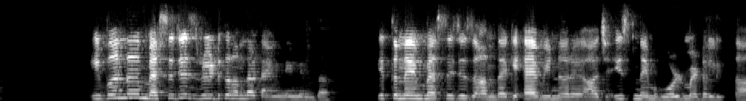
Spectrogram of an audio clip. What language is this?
Punjabi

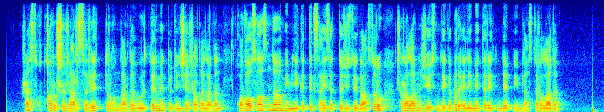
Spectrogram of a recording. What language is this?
Kazakh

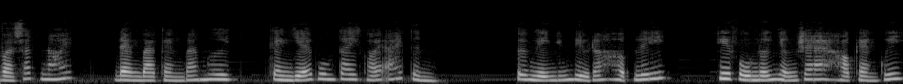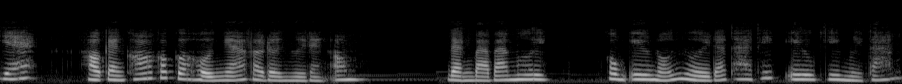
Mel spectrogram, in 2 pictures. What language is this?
Vietnamese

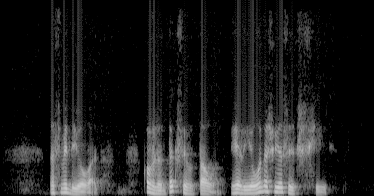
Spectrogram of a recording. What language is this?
Kabyle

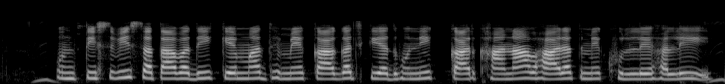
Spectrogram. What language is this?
Magahi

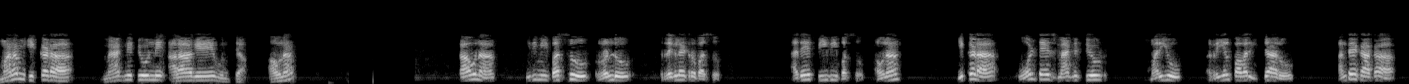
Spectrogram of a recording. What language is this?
Telugu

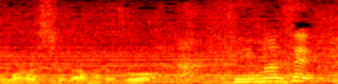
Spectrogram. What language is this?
Japanese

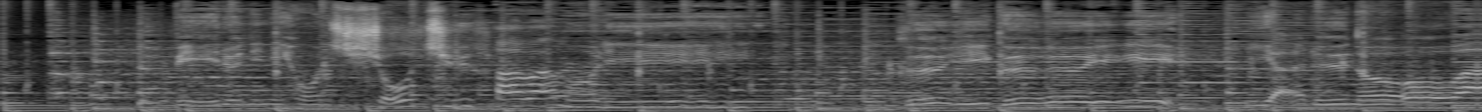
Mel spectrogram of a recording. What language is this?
Japanese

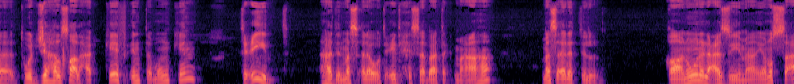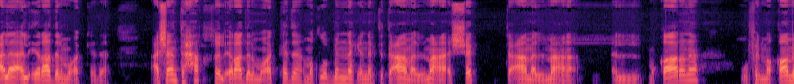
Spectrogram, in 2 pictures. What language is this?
Arabic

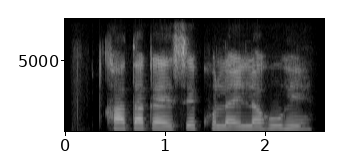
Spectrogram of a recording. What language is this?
Magahi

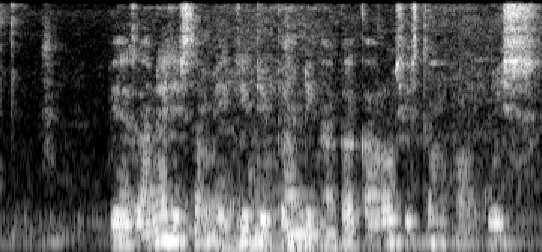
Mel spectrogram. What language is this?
Javanese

